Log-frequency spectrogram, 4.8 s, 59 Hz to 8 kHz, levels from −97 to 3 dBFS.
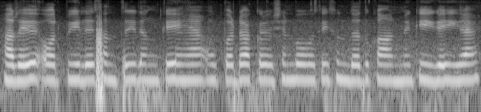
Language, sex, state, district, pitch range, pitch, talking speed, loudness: Hindi, female, Punjab, Pathankot, 235-240 Hz, 240 Hz, 210 wpm, -19 LUFS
